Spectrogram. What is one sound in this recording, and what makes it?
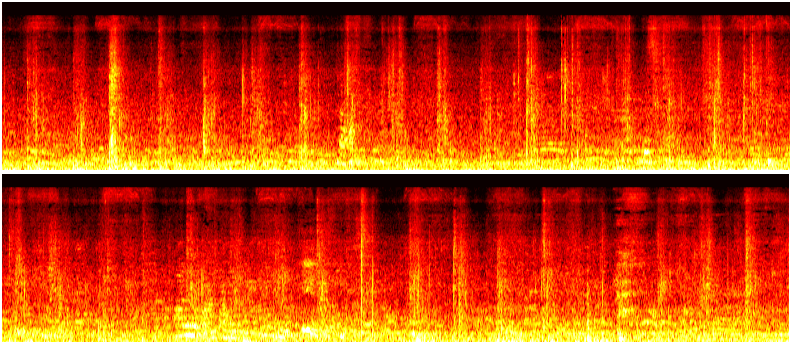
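Footsteps crunch steadily on gravel close by.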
